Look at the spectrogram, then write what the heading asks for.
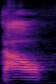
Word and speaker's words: Tao: dao the dao or tao in english which pronounced dao is the principle underlying all other principles the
